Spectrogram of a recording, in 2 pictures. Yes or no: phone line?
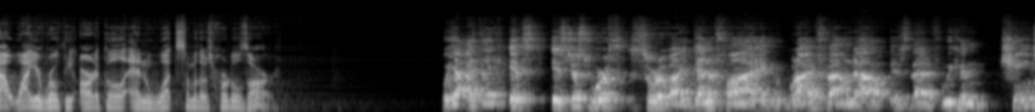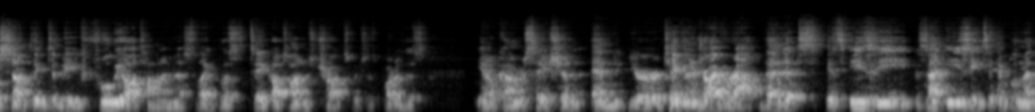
no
